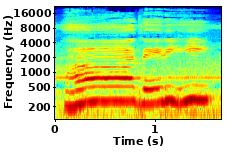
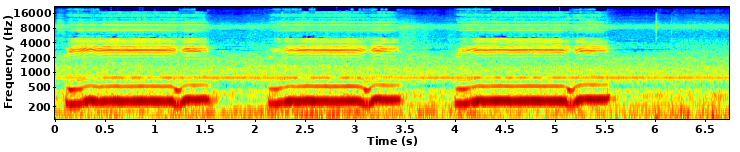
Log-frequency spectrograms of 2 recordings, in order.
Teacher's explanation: हा को यहाँ भारी अदा करके पढ़ेंगे। हा के नीचे ज़ेर है, ज़ेर को नीचे गिराते हुए अदा करके पढ़ेंगे।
